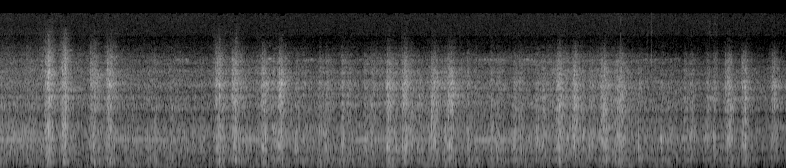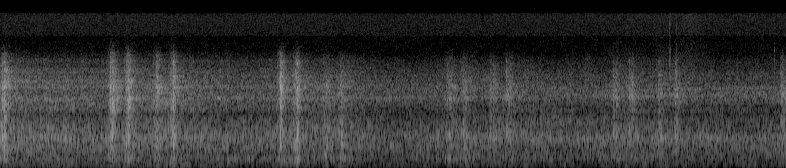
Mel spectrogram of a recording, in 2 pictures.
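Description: A passing passenger train's wheels clicking over rail joints in quick groups of clacks over a steady rail rumble. The sound fades gradually as the train pulls away.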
